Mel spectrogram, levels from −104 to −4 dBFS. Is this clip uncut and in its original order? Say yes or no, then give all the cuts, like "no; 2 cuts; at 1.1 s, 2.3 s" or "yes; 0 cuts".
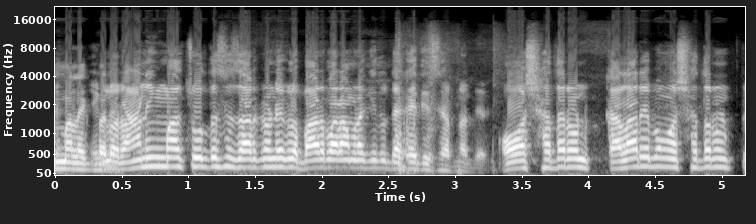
no; 1 cut; at 3.1 s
